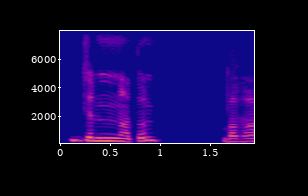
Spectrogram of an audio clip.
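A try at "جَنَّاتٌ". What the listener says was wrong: अभी भी आप जन्नत उन कहेंगे तो एक बाग होगा, खड़ी जबर नहीं आपको नजर आ रही है, ये है जमा, क्योंकि जन्नत उन कहेंगे तो एक बाग है।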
